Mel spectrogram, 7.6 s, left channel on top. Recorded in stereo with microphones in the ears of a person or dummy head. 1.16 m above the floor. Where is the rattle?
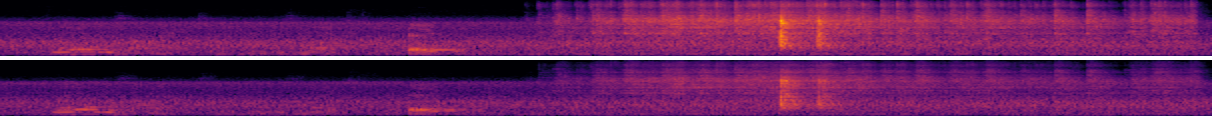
50° left (ahead or behind), 1.2 m.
